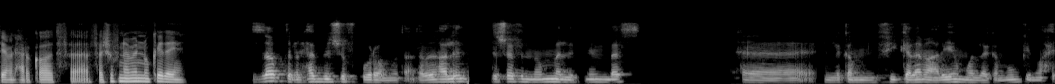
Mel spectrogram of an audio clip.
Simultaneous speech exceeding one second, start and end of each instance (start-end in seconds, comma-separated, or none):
none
